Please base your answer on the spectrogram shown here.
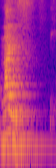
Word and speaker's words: knife: देखिए जब भी के बाद एन आता है तो फिर हम के को साइलेंट रखते हैं, K is not pronounced.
